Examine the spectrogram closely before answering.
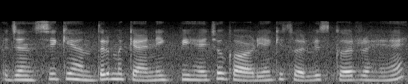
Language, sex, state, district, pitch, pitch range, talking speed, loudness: Hindi, female, Punjab, Pathankot, 210 Hz, 200-235 Hz, 190 wpm, -16 LUFS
